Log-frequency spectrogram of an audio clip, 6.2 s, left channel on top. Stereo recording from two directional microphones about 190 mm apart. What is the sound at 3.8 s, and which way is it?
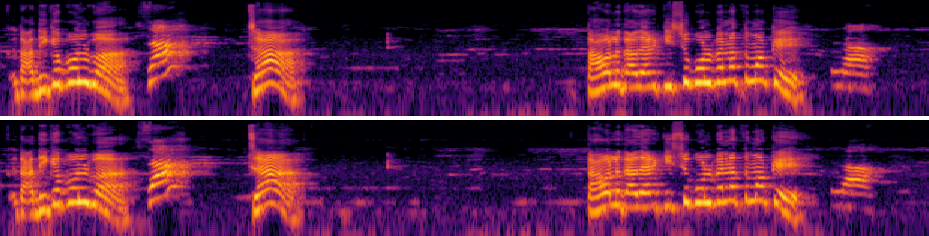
A woman's voice, 25° left (ahead or behind).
